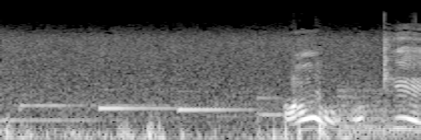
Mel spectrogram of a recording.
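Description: Background music: a short run of three steady electronic tones stepping down in pitch, then a singing voice coming in just past the middle.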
